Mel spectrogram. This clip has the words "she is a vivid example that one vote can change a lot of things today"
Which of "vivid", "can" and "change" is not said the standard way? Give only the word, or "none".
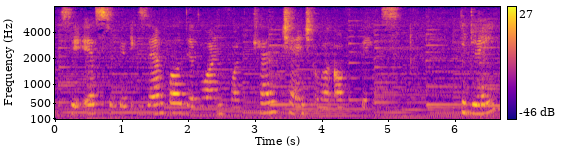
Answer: vivid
